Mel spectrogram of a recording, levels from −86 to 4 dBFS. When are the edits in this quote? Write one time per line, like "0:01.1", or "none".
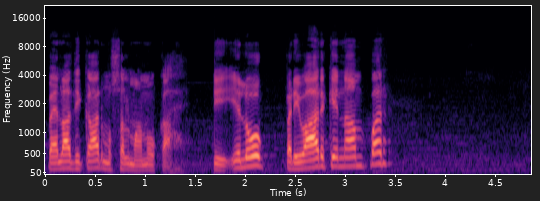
0:01.8

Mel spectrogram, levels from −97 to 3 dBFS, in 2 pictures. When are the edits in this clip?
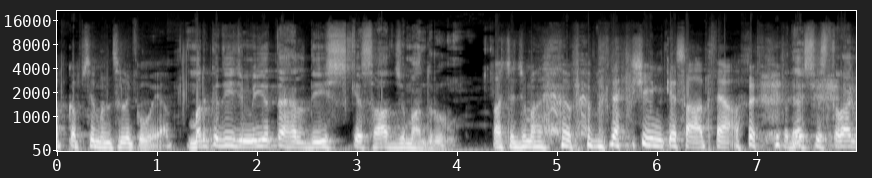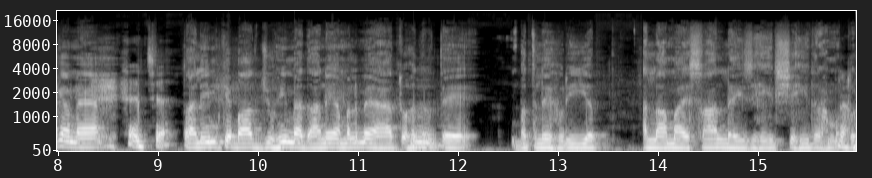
none

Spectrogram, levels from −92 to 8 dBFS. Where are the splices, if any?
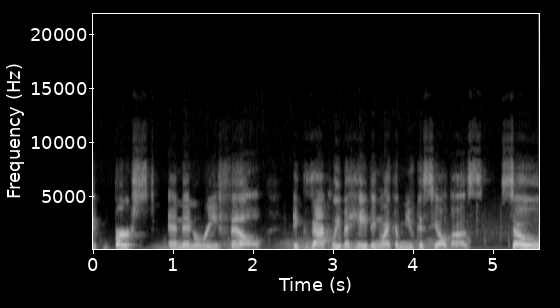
none

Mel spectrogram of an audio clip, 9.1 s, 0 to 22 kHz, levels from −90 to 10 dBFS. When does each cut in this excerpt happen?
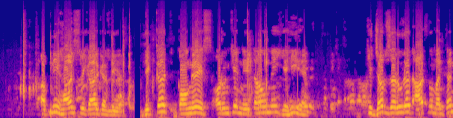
0:02.7

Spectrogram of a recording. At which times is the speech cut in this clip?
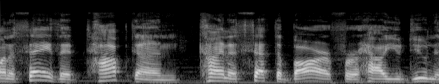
none

